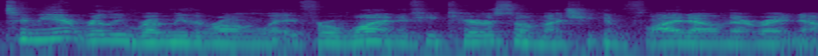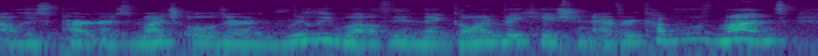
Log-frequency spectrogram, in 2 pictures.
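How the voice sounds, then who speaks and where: Woman, casual reaction host, chatty, gravelly voice, slightly off mic. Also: on the low side, quick pace, hardly any pauses, bright, forceful tone, distant mic. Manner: chatty, reads comments aloud and reacts. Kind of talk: casual reaction to read-out posts.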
